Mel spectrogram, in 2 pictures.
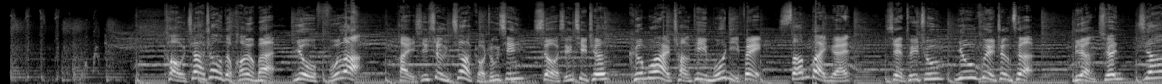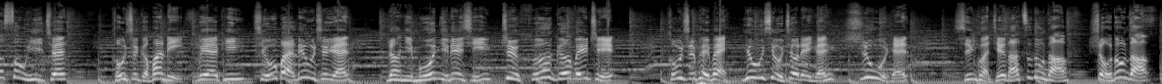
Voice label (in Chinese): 男 广告 驾考中心 激情活力; 海鑫盛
